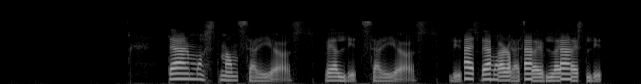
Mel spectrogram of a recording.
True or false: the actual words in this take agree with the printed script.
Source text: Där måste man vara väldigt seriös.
false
